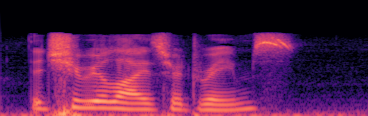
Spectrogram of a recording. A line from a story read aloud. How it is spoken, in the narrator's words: The laugh that prefaced Balderson's reply was like the echo of a chuckle in a vaulted tomb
